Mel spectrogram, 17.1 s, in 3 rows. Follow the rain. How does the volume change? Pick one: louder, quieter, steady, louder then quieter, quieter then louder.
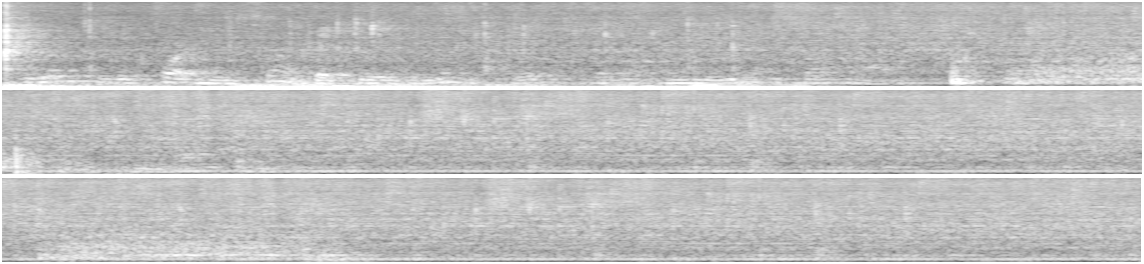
louder.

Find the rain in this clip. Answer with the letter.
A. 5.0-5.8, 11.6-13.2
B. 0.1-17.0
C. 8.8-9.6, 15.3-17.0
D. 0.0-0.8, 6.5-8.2
B.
